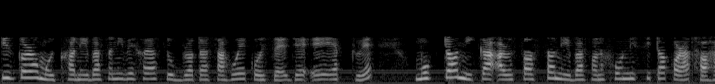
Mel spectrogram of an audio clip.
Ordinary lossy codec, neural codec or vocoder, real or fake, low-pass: none; none; real; 3.6 kHz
